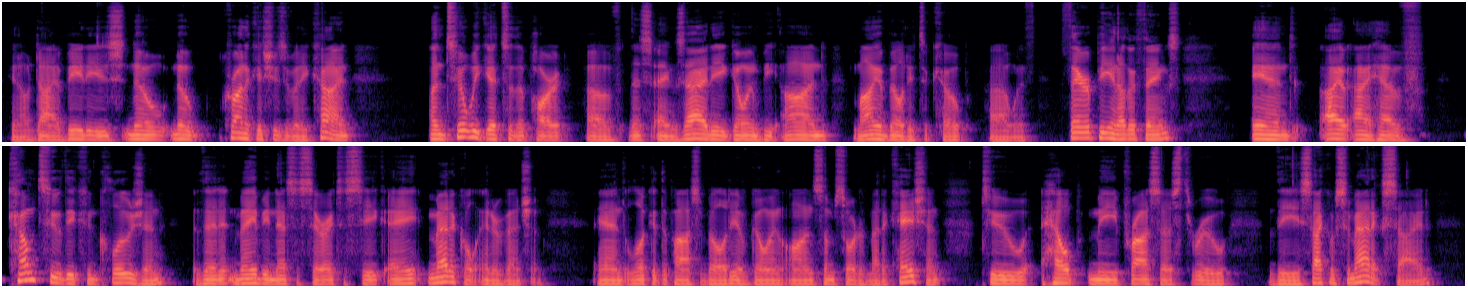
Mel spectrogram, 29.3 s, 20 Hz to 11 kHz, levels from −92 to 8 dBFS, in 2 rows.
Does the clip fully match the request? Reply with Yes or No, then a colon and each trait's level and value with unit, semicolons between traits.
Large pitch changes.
No: average, 3.4 semitones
